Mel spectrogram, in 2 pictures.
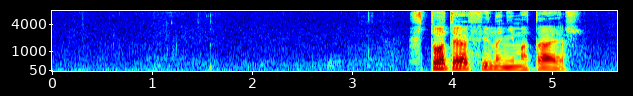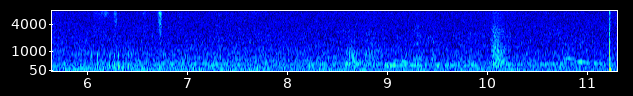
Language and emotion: Russian, angry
